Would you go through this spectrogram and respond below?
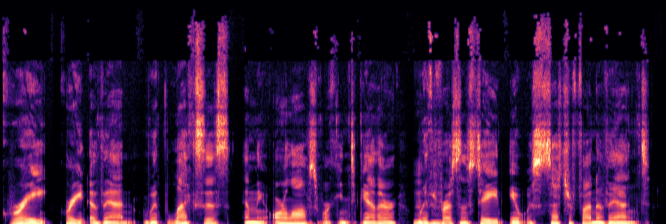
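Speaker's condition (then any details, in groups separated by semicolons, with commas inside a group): Cleft lip and palate; present since birth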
